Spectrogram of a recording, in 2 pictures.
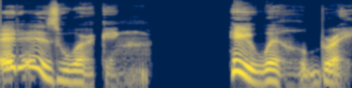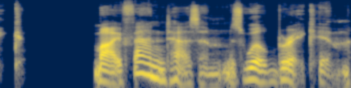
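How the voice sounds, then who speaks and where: In a put-on character voice, a woman speaks at a very slow pace with a very deep, low pitch and very wide pitch swings, the sound dry and close with no echo on a very clean recording with a silent background. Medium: read story. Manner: smug, crude.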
